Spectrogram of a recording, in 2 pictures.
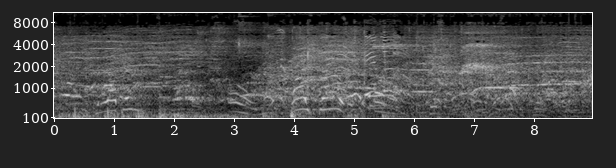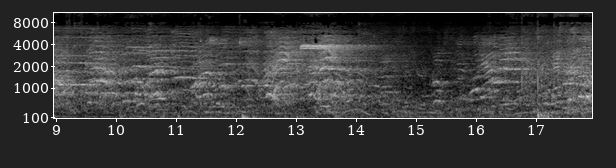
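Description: A crowd of spectators talks and cheers loudly in an echoing gym.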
